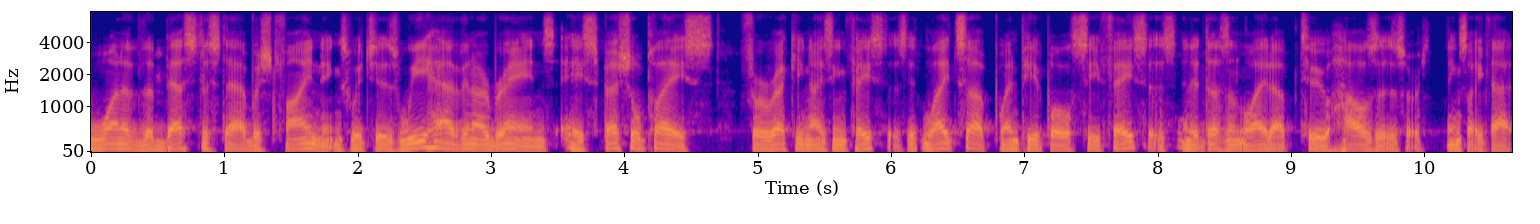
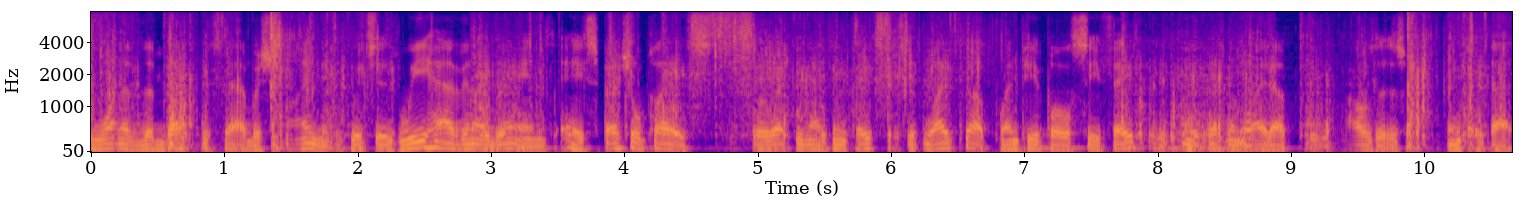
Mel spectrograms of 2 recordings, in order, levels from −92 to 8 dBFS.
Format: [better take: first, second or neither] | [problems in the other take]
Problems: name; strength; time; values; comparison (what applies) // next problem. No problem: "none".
first | noise reduction (neural mask model RNNoise)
